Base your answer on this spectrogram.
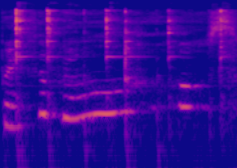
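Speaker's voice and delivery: mock rebel cry, high, slow and drawn out.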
